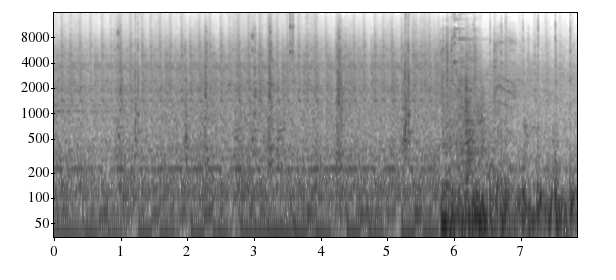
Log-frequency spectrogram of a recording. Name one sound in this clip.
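A machine rattles and clanks as it is repaired.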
